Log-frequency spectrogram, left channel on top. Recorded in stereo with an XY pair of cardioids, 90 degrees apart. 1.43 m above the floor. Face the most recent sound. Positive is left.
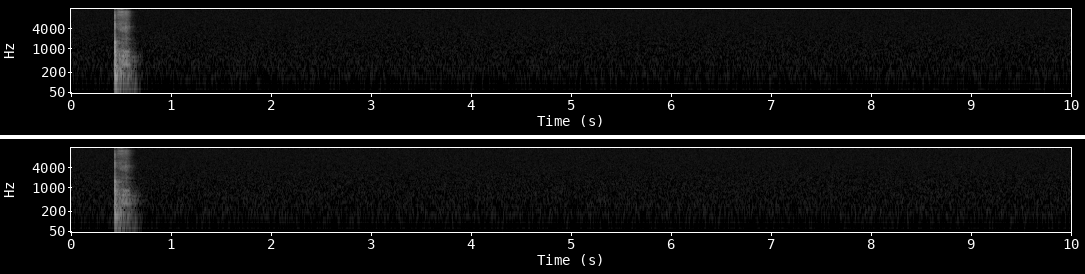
turn(degrees=40)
